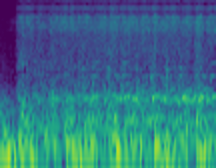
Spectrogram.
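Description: Samba bateria playing: many snare drums (caixas) and other samba drums together in a dense, driving rhythm. The whole band comes in loudly at once right at the start.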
